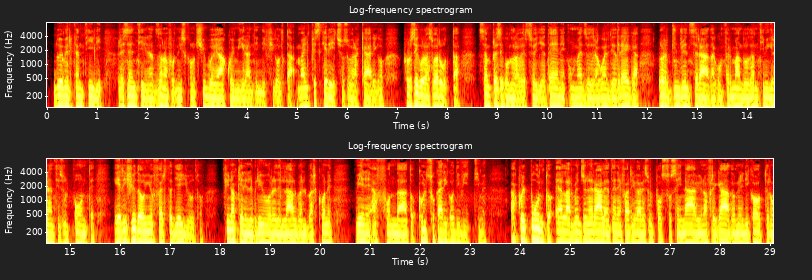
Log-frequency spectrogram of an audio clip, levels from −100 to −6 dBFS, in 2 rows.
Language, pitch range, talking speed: Italian, 90-100 Hz, 165 wpm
